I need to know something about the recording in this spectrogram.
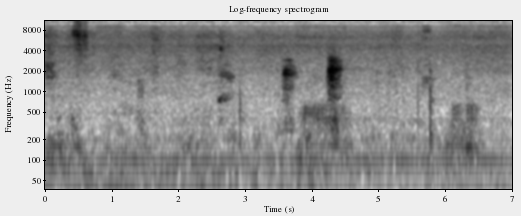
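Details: Domestic cat kneading her owner before settling down to rest on her; a steady low rumbling purr runs throughout, with faint rustling and soft handling noises on top.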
